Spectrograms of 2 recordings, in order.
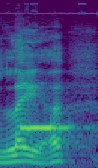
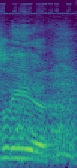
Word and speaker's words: Leia: Princess Leia princess olia I think Lee is probably a better pronunciation than Lela for a princess but no Princess Lea is correct so you get that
